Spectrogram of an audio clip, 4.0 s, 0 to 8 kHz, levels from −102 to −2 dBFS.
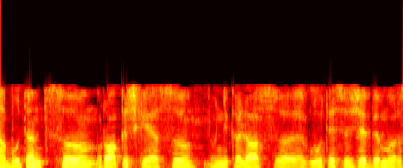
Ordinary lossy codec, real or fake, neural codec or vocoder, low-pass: AAC, 16 kbps; fake; codec, 16 kHz, 16 kbps, FreqCodec, larger model; 7.2 kHz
